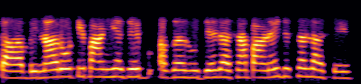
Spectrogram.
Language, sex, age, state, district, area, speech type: Sindhi, female, 30-45, Maharashtra, Thane, urban, conversation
